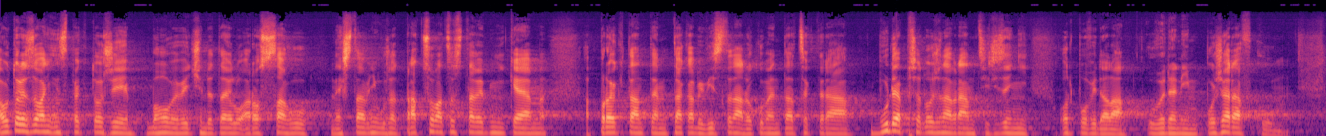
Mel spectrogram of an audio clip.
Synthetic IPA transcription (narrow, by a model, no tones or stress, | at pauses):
ʔawt̪o̞ɾɪzo̞vaɲiːɪnspɛkt̪o̞r̝ɪmo̞ɦowvɛvjɛt͡ʃiːmdɛt̪ajluaɾo̞sːaɦu | nɛʃst̪avɛbɲiːʔuːrat̪̚pɾat͡so̞vat̪sɛst̪avɛbɲiːkɛm | ʔapɾo̞jɛkt̪ant̪ɛmt̪akʔabɪviːslɛdnaːdo̞kumɛnt̪at͡sɛk̚t̪ɛɾaːbudɛpr̥ɛdlo̞ʒɛnavɾaːmt͡sɪriːzɛɲiː | ʔo̞t̪̚po̞viːdalaʔuvɛdɛniːmpo̞ʒadafkuːm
